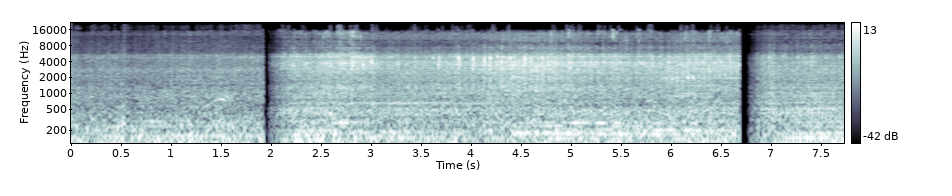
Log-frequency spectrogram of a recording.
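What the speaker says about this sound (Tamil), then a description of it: "இதில் தான் மொத்த வண்டியும் போகுது அதனால் பயங்கர டிராஃபிக்காக இருக்குது" Heavy road traffic crawls across a sea bridge toward Ernakulam near Cochin, a steady loud rumble of idling engines and vehicles with brief gaps, while someone talks over it.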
